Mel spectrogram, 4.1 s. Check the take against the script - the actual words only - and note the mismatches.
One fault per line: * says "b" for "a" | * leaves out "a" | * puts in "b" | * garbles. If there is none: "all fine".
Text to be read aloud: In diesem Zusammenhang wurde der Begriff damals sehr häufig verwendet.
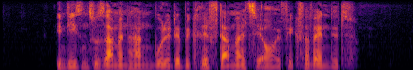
all fine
